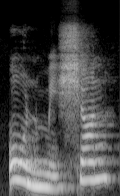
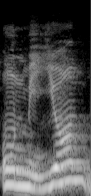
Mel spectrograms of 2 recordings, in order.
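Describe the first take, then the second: First: The ll sounds like sh. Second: The ll sounds like a light ee glide. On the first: "Pode ser como X, que é a pronúncia rioplatense" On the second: "Eu leio como I"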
